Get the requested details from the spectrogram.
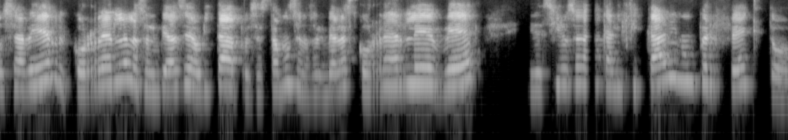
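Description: A woman speaks at a high pitch in a bright, sharp tone. Her pace is moderate, with ordinary pitch variation. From Mexico. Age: 40s. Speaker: ultramarathon runner. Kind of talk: interview.

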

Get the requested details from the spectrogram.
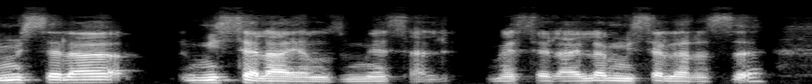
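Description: A man is speaking. His pace is fairly slow. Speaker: podcast host. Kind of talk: casual chat.

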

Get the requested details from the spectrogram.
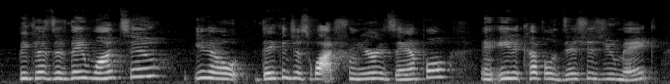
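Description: At a moderate pace, a woman with a high pitch speaks with ordinary pitch variation over noticeable background noise. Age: 40s. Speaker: podcast host. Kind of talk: casual monologue. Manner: halting, many fillers.

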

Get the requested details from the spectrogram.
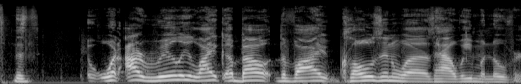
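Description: A man with an American accent and an ordinary speaking voice, fairly high pitch, ordinary pitch variation and a fairly slow pace. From Queens, New York and Jacksonville, Florida. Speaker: podcast co-host, music event promoter. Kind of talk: casual chat.

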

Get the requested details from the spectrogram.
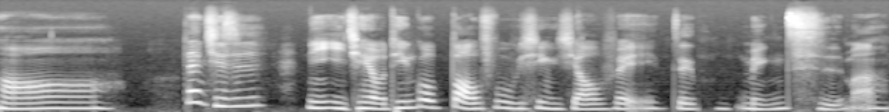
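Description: A woman speaking at a very slow pace, her pitch varying in an ordinary way. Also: medium pitch for a woman. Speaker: podcast co-host. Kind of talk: casual chat.

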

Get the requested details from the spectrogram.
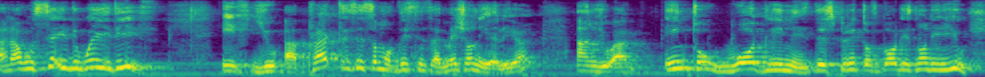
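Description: A man with a high voice talks at a moderate pace, his pitch swinging very widely while his loudness stays very even, with music playing in the background. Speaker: preacher and marriage counsellor. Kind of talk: sermon. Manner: animated.

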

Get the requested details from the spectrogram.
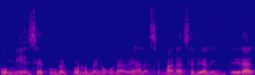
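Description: At a fairly quick pace, a man with a medium pitch and a dark, mellow tone keeps his intonation fairly even. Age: 60s. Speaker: doctor hosting a health show. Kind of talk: health talk.

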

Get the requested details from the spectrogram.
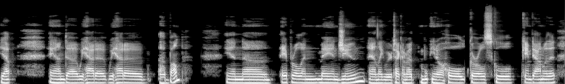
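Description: The speech is slow-ish and monotone, with flat intonation, very even loudness and long, frequent pauses, over a quiet background. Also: man, medium pitch for a man. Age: 50s. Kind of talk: casual chat.

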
